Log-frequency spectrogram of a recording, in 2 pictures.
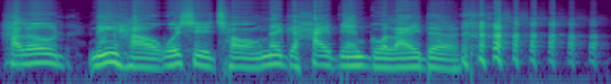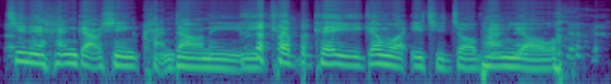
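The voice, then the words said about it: American missionary accent speaking Chinese. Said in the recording (Chinese): “我模仿他们讲中文”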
